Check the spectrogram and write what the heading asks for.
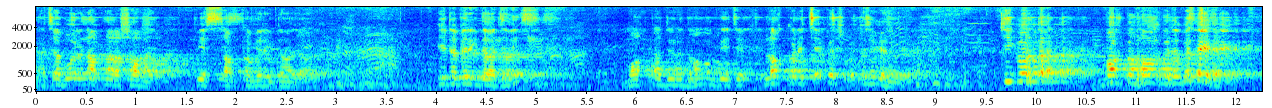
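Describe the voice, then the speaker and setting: A high-pitched man the preaches in a rolling, sing-song chant, swinging between loud rises and quick asides. He is heard far off through a booming public-address system. The sound echoes as if in a large open hall. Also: lively intonation, background noise. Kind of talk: sermon at an outdoor religious gathering.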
